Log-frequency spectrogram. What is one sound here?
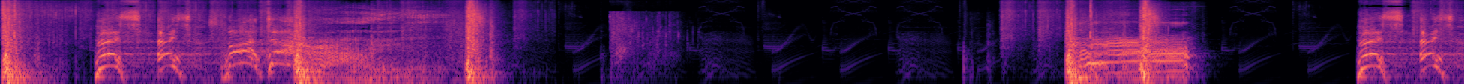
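A monster lets out loud, wailing screeches in bursts.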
